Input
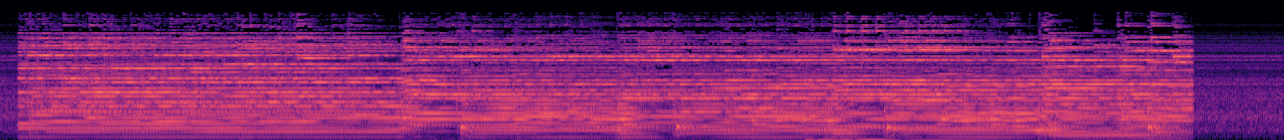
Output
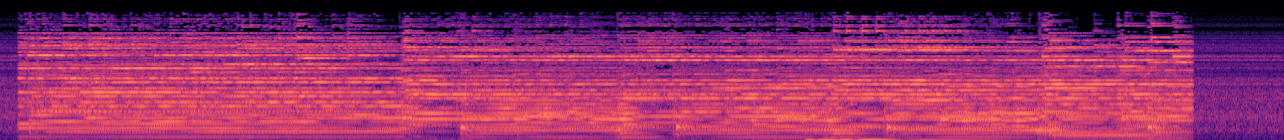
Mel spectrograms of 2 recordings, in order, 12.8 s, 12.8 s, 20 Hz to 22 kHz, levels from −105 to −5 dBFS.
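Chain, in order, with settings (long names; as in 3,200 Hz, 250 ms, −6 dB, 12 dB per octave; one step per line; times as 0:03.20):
low-shelf EQ 83 Hz +11 dB
level +7 dB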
